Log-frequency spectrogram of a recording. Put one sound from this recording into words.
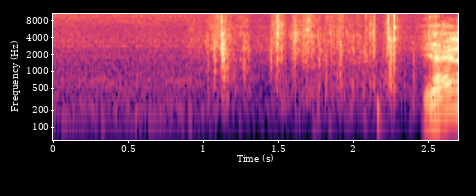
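Paper rustles as a man flips through pages.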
